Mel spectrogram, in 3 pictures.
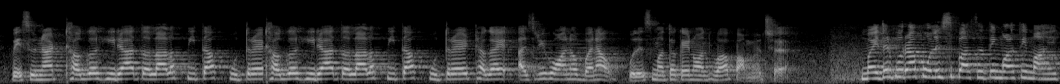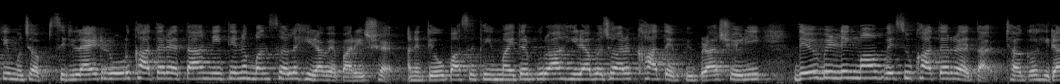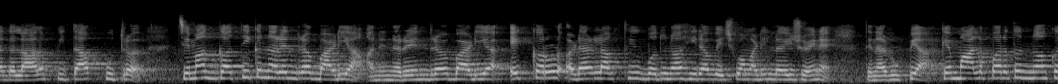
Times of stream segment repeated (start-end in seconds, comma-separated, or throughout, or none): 2.61-4.61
